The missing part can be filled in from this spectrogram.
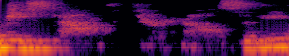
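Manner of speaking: hushed, whispered aside; tentative whisper. Retold or imitated. Asking the lender about a missed lock deadline, tentative whisper. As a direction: slip it in under your breath.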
